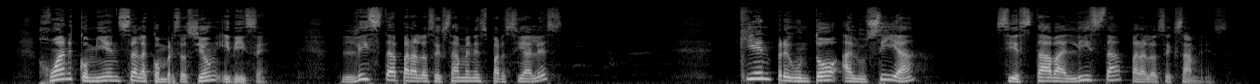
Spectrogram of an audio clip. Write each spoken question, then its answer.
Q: ¿Quién preguntó a Lucía si estaba lista para los exámenes.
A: Juan. Juan preguntó a Lucía si estaba preparada para los exámenes parciales.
